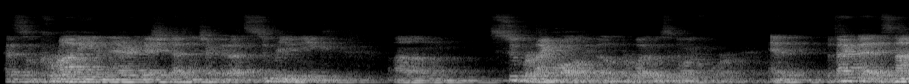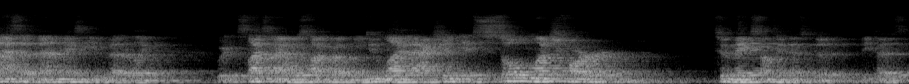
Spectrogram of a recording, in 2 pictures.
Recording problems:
room echo; strong; dies away in 1.4 s
off-mic speech; far

